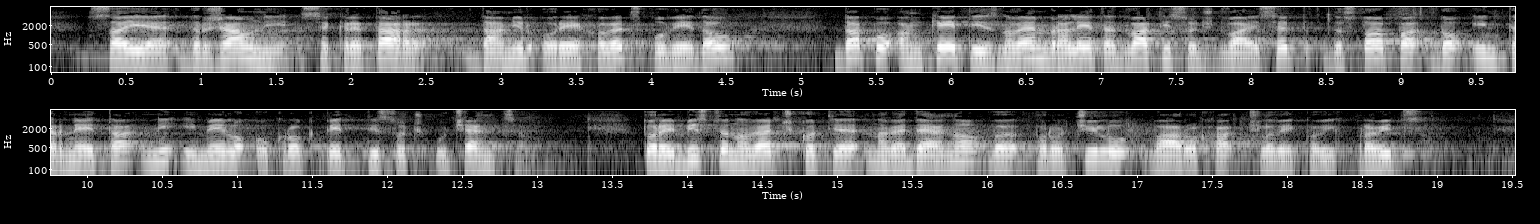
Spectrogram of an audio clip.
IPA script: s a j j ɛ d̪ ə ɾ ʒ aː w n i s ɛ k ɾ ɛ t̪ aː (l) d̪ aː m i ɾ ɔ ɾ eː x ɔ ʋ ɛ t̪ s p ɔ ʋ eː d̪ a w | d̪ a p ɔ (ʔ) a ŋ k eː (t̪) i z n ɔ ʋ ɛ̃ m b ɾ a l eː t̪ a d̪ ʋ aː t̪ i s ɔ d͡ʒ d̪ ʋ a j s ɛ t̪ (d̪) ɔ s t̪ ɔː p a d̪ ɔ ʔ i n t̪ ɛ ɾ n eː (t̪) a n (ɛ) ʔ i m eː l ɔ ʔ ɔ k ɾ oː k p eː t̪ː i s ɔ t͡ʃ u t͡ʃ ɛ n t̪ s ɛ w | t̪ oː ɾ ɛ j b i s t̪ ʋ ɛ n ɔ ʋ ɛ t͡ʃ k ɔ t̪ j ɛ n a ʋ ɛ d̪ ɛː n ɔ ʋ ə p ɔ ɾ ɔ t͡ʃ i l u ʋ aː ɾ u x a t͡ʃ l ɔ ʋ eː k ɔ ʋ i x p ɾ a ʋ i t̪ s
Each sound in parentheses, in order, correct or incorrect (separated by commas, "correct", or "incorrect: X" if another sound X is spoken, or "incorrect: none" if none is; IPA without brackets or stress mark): incorrect: ɾ, correct, correct, correct, correct, incorrect: i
